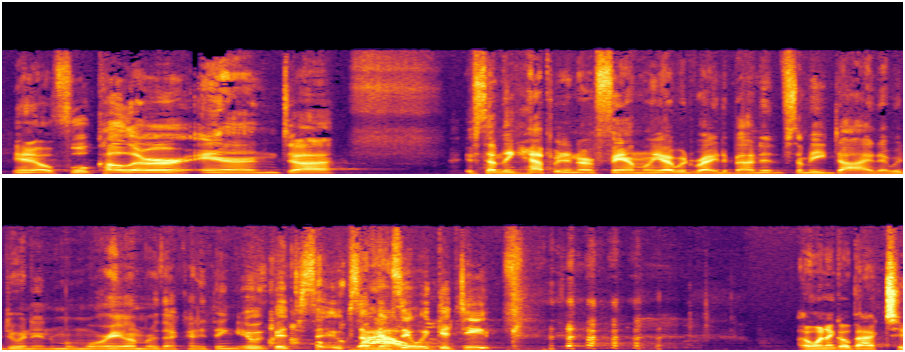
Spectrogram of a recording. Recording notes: This week's episode was recorded live at the Now Hear This podcast festival.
